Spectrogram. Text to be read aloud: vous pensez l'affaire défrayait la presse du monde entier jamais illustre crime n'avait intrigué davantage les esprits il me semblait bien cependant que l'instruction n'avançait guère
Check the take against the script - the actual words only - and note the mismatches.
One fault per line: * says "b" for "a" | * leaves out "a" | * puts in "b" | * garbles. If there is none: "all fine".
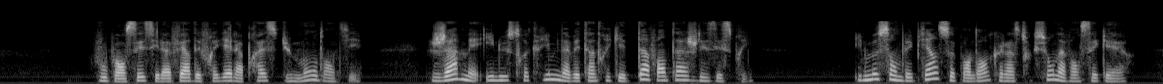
* puts in "si"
